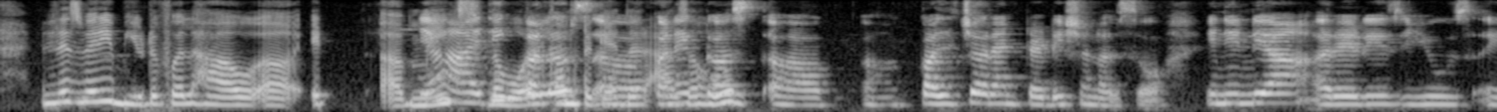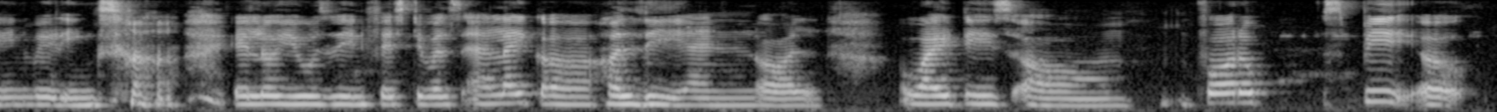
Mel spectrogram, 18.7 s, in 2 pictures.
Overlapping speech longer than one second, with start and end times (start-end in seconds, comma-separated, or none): 2.6-4.7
